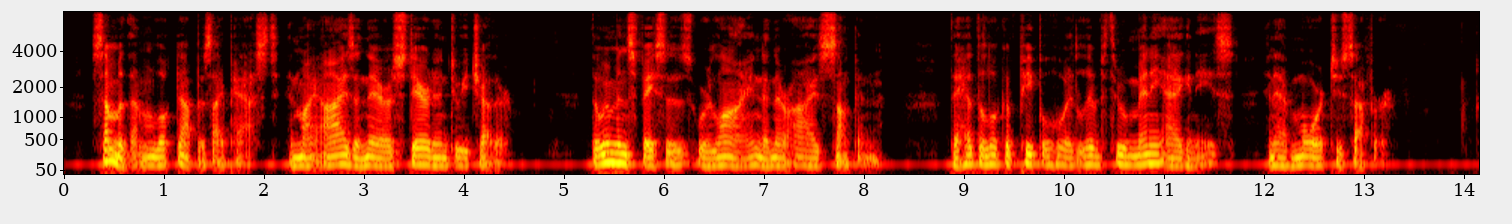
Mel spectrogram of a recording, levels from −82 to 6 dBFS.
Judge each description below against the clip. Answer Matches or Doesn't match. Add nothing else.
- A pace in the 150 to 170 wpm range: Doesn't match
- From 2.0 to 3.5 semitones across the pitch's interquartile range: Matches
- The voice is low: Matches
